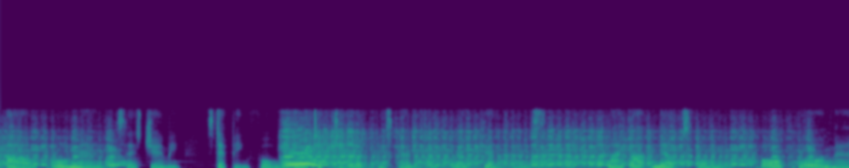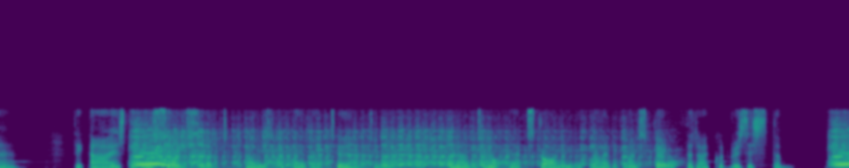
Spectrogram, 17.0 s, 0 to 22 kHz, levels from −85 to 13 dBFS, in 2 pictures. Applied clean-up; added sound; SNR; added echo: neural mask model RNNoise.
